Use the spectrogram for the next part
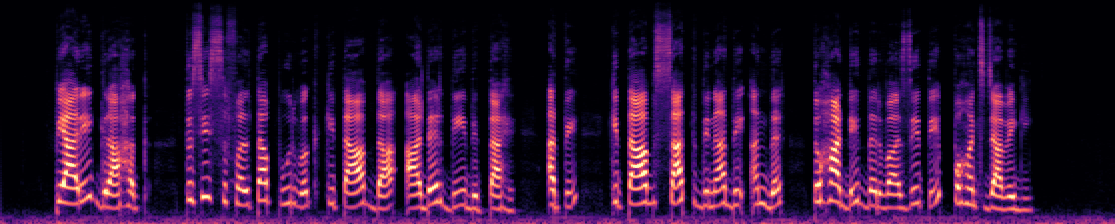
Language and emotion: Punjabi, happy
